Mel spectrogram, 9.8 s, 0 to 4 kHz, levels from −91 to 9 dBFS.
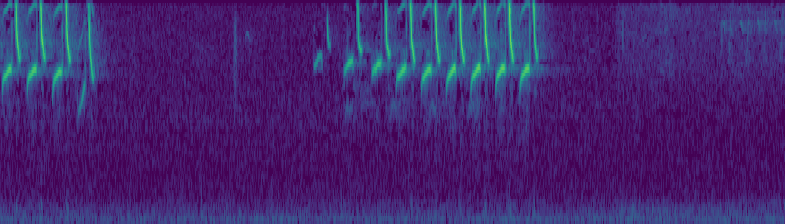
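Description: Nothing to flag: no technical faults are audible anywhere in the recording.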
